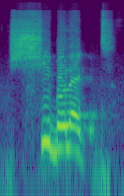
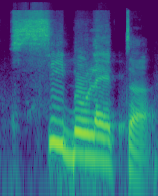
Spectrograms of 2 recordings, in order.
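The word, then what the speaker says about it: Schibboleth: Il lui disait alors : "Eh bien, dis chibolette." Et il disait cibolette car il ne pouvait pas bien prononcer.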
